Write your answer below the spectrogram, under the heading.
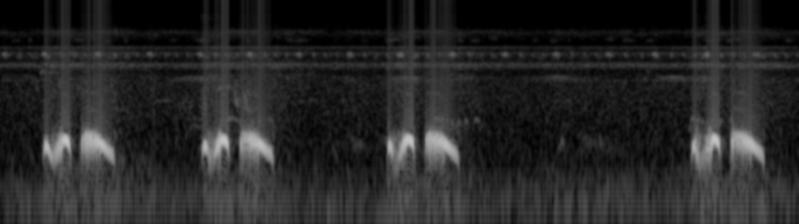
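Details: Spotted dove, a trained lure bird of the 'leopard' type calling to draw wild doves down to the ground, repeating a soft three-note cooing phrase about every two to three seconds against near silence.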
